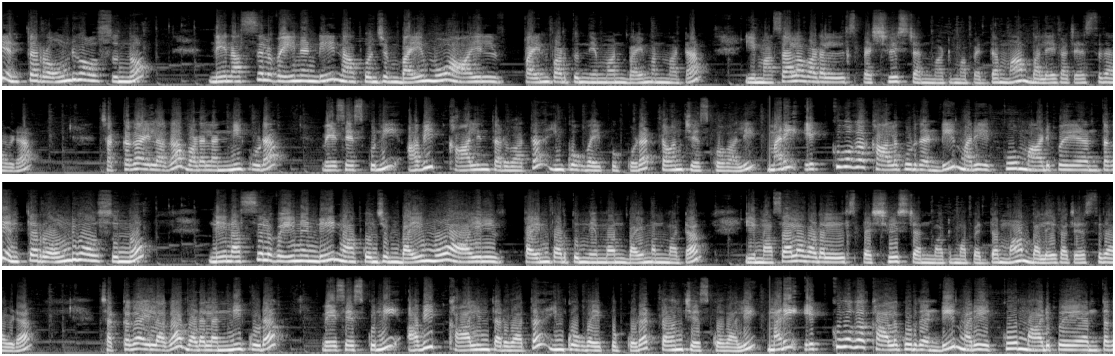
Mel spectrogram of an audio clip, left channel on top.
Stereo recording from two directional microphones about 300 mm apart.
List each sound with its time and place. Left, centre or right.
0.0 s a woman's voice: centre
